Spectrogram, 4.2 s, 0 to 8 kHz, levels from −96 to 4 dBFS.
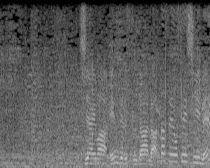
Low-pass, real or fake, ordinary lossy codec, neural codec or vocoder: none; real; none; none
